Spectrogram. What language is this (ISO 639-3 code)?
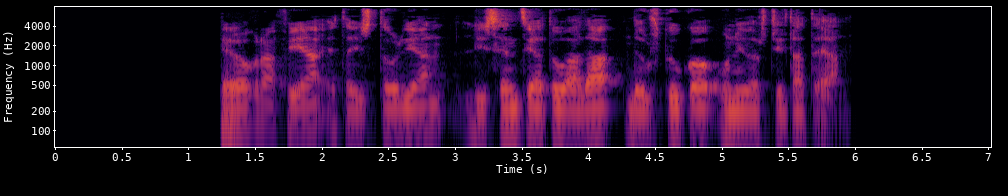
eus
